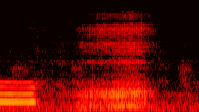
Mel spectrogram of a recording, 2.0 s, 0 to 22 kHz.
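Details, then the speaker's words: Father snoring in a quiet room, heard briefly in the background: a single rough, rasping snore while his 2-month-old baby, who has a cough and cold, practises lying on the tummy. "Papah aku lagi ngorok itu pasti papa Aku ngorok basti Iya Papa aku lagi ngorok maafin ya Bastian"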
